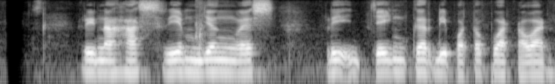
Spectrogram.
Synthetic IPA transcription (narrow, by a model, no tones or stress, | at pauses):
rinaɦasriəmd͡ʒɨŋlɛs | lit͡ʃəiŋkɨrdipɔt̪ɔkuwart̪awan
